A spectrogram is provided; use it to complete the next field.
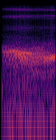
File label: Metroid Hit; Metroid (USA)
